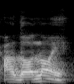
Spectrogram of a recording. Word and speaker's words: Adonai: Orang Yahudi membacanya Adonai. Tidak boleh dibaca sesuai dengan tulisan.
